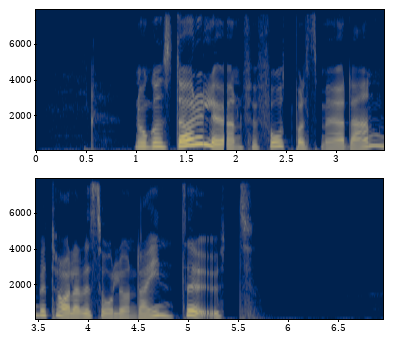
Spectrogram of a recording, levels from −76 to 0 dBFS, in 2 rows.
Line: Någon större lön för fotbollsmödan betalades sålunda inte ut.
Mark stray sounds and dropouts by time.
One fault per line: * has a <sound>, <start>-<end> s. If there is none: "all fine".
* has a dropout, 1.9-1.9 s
